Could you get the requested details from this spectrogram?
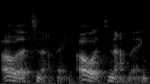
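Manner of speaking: ordinary delivery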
